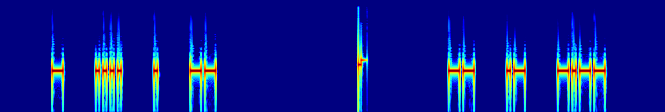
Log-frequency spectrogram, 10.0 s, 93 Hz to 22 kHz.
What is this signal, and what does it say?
Morse code, heard as a keyed tone, about 22 wpm, spaced as for 12 wpm, 700 Hz. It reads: THEM MAY
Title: 3x Character Spacing - Top 100 Words - 22wpm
